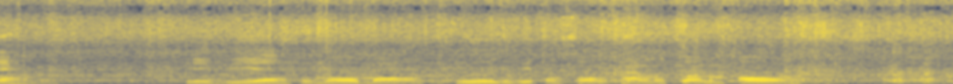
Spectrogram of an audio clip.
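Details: Honey bees in the morning, gathering multicoloured pollen from flowers all around: low droning buzzes that rise and dip in pitch as insects fly past, in short bursts separated by brief gaps.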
